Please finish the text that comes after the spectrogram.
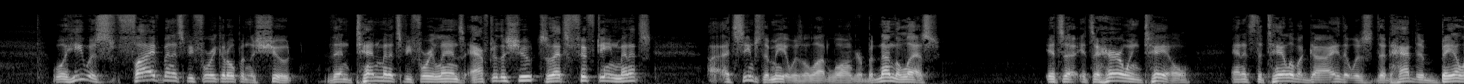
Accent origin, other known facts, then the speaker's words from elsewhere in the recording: Los Angeles, California, United States; And growing up in California, as I did, I grew up in the San Gabriel Valley out in Los Angeles.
